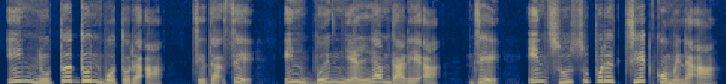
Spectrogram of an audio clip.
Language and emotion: Santali, fearful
